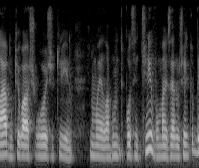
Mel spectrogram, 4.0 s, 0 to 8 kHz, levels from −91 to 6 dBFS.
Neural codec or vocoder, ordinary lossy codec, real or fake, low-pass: autoencoder, 22.05 kHz, a latent of 192 numbers a frame, VITS, trained on one speaker; none; fake; 7.2 kHz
